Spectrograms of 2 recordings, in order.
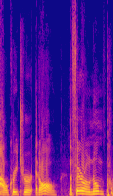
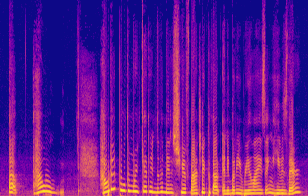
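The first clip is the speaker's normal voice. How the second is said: somewhat scared tone, pitched higher; 9 semitones higher than usual. Reading a character asking how an intruder got in: rather frightened voice. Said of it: "said Hermione in a rather frightened voice".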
